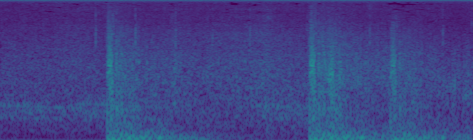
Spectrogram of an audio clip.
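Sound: bombs exploding on cannons, video game

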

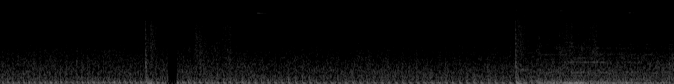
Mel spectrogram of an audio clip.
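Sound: gunfire shooting at a driver in video game Far Cry: New Dawn

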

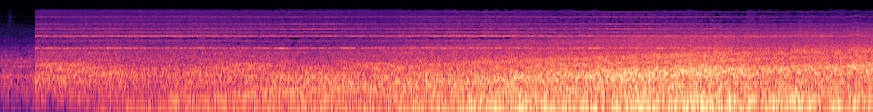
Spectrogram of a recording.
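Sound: train in a Roblox video game

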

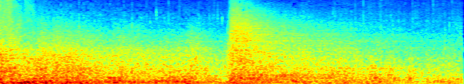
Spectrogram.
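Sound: rain and thunder in a video game

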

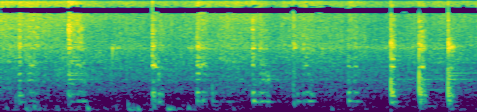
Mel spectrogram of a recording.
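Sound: ginger and dried chilies stir-frying in hot oil

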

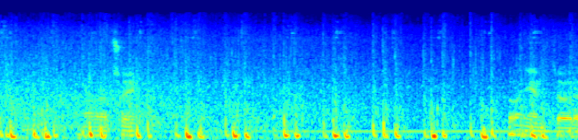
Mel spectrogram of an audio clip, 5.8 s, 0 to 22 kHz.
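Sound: horse hooves in video game Red Dead Redemption 2

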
